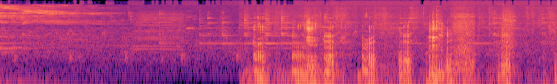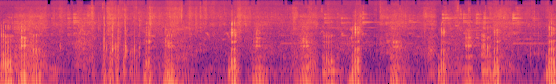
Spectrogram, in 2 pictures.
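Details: Pig grunting in a rapid run of short, rough, low grunts, several per second, continuing steadily after a brief opening of soft music.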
